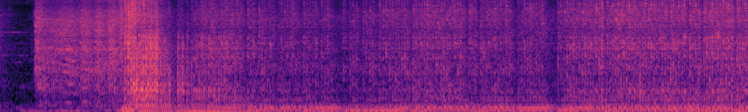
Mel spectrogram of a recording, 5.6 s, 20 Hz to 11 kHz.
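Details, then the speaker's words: BMW E46 wagon on first cold start after installing eBay headers, basically straight-piped with only the first resonator and no muffler yet; the starter catches and it settles into a loud, deep, raspy cold idle with almost no muffling. "Yeah, that's done. That was real fucking loud. I'm gonna throw a muffler on it because that is loud as shit."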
